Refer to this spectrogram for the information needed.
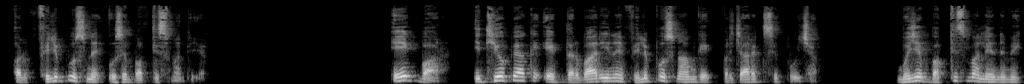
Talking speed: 140 wpm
